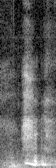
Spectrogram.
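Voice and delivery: short quiet nervous laugh. Real, not acted. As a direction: laugh off the nerves softly. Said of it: "I'm a little nervous".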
